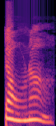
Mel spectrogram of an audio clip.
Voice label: "ਢਾਹੁਣਾ", Punjabi

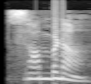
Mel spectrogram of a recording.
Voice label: "saambna", Punjabi

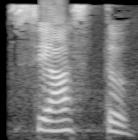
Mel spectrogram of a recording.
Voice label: "siast", Punjabi; ਸਿਆਸਤ

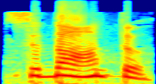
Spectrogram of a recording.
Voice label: "sidhant", Punjabi; ਸਿਧਾਂਤ

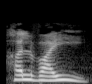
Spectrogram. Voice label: "hlwaai", Punjabi; ਹਲਵਾਈ

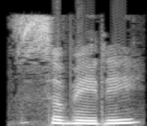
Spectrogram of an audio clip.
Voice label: "savere", Punjabi; ਸਵੇਰੇ

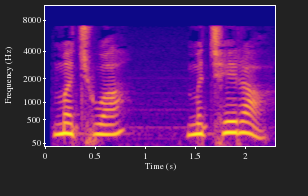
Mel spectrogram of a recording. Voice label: "machooaa", Punjabi

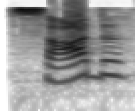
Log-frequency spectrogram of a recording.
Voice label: "saadh", Punjabi; ਸਾਧ

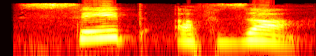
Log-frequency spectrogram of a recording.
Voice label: "sehat afza", Punjabi

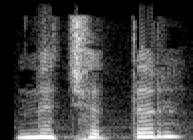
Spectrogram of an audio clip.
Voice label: "nachattar", Punjabi; ਨਛੱਤਰ

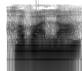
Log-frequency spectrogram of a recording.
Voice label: "hwala", Punjabi; ਹਵਾਲਾ

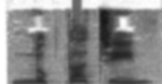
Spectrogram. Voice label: "nuktachin", Punjabi

